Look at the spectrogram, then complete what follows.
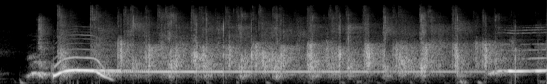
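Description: A crowd breaks into loud, steady applause with dense clapping throughout, joined by a rising whoop and a long, sustained high cheer or whistle held over the clapping.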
